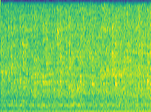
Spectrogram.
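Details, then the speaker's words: Jeep after rear axle repair (fresh gear lube), jacked up, engine running in gear: steady, even low rumble with no whine or grinding; the earlier loud rear rumble is gone, so the axle runs normally. "have got something right, because it's not making any noise at all."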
